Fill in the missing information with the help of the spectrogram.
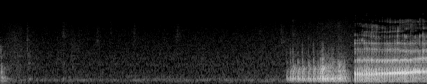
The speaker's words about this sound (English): Did you just fart? Oh, that sounded.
